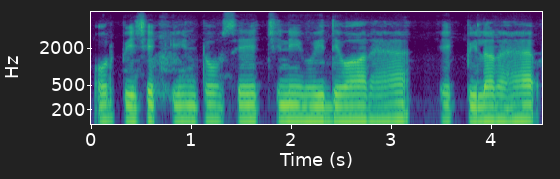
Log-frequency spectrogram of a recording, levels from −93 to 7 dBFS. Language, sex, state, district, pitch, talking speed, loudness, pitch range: Hindi, male, Uttar Pradesh, Saharanpur, 120 Hz, 145 wpm, -19 LUFS, 115-120 Hz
